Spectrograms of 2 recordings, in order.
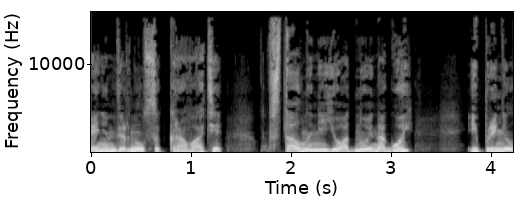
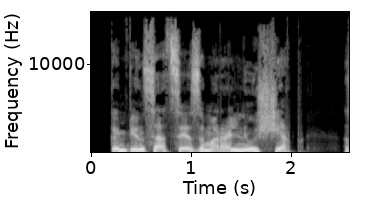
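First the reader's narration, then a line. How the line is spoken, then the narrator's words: Gloating hiss. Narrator (Russian): злорадно прошипел Альк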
